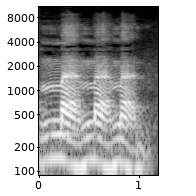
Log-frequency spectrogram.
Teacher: Syafatan mim, bibir atas sentuh bibir bawah ma. Sentuhan ringan ma.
